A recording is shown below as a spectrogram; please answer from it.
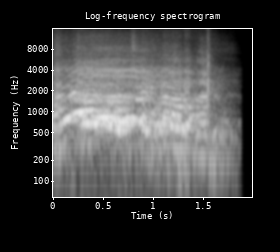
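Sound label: a group of people cheering, pub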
